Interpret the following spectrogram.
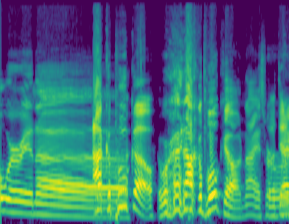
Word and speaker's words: Acapulco: We're in Acapulco. Nice. Did I pronounce that right?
